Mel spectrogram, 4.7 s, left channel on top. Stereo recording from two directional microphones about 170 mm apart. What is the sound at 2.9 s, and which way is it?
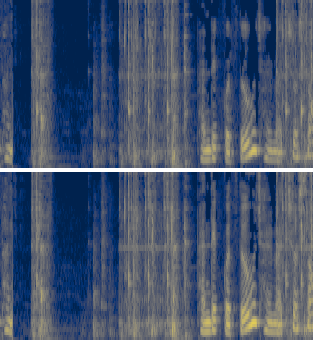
Speech, 30° right (ahead or behind).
